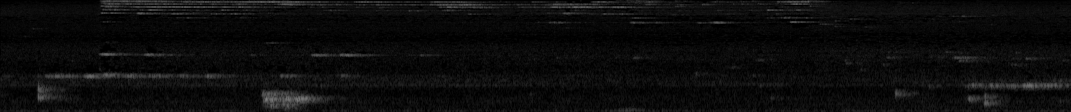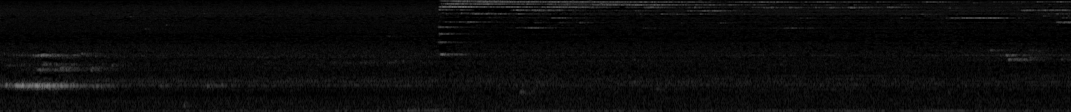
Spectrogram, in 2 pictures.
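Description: A band saw screeches as it cuts through timber.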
